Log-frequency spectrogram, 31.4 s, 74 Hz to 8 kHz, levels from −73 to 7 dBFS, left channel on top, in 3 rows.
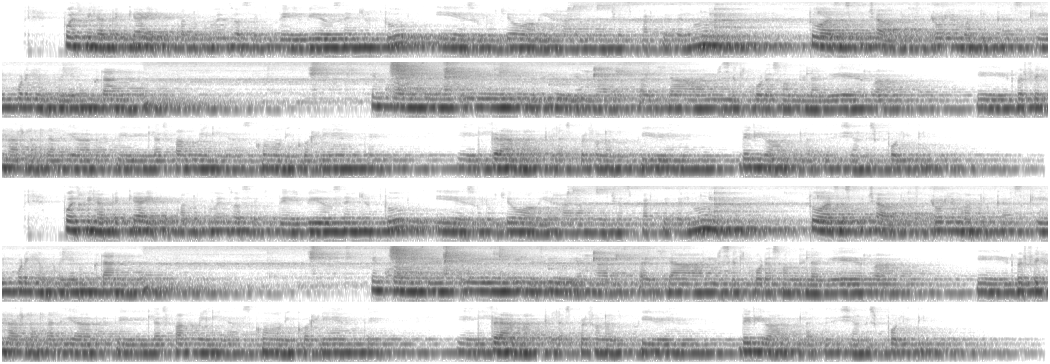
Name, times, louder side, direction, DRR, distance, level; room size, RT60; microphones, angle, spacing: voice 1, 0.3-7.4 8.1-12.0 14.1-19.4 20.2-24.8 25.5-27.9 28.3-30.2, equal, 15° right, 2 dB, 0.5 m, -26 dB
sound 1, 5.6-17.4, right 1 dB, 40° right, 1.1 m, -41 dB
6.3 x 4.7 x 5.8 m, 2.9 s
head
